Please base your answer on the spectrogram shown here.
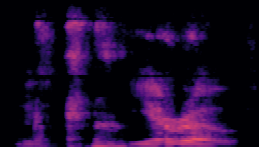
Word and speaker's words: gyro: Yeah, the G is silent. Yep. Gyro. Euro, Yeah, euros.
